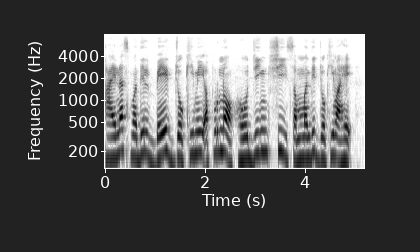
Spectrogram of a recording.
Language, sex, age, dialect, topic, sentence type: Marathi, male, 25-30, Varhadi, banking, statement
